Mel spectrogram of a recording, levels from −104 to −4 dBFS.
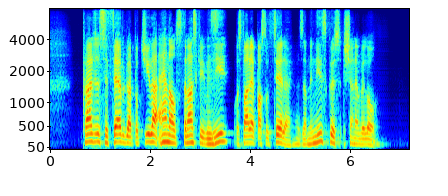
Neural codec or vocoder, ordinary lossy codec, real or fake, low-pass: codec, 16 kHz, 0.5 kbps, X-Codec, HuBERT features, trained on general audio; none; fake; none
